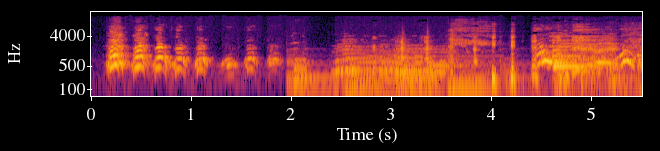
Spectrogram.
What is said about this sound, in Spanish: Yo creo, pues, a ver, escuchemos lo que respondió el perro. A ver.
